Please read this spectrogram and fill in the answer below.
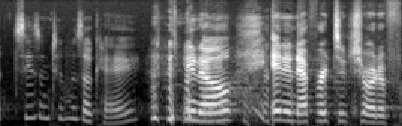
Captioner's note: laughs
